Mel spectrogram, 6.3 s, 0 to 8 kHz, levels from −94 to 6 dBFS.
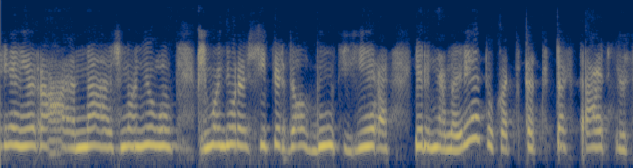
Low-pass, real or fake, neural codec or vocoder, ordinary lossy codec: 7.2 kHz; fake; codec, 16 kHz, 1 kbps, FreqCodec, larger model; MP3, 64 kbps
